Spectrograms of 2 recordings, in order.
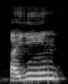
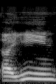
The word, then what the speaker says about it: ayin: it as half empty like the letter in elf elif it's a silent letter it is said that ayin sees but does not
